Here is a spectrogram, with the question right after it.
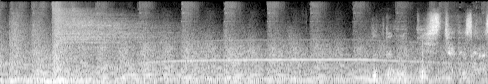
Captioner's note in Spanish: Sirenas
